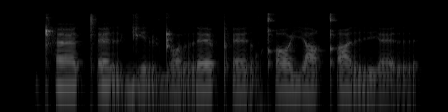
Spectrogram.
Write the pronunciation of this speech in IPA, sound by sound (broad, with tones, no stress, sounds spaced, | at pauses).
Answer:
ʈʰ æ˦ tʼ ɛ˦ r ɡ i˨ r ɖ ɔ˨ r ɛ˦ pʼ ɛ˨ r qʼ ɔ˦ j a˨ qʼ æ˦ r j ɛ˨ r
